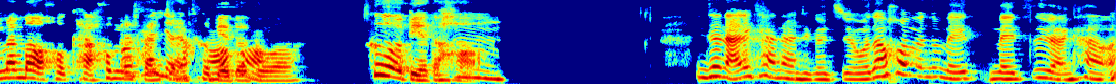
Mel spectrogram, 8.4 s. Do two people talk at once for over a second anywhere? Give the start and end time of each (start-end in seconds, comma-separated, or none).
0.9-2.1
